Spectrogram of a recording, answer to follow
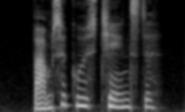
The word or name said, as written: bamsegudstjeneste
